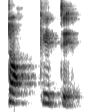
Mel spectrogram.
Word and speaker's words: talkative: Talkative, talkative. You can see here, here L is silent.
